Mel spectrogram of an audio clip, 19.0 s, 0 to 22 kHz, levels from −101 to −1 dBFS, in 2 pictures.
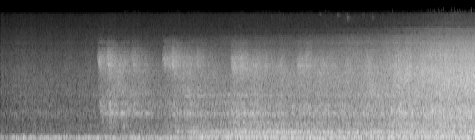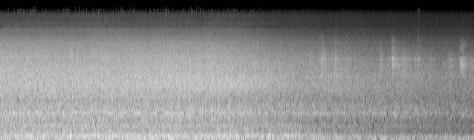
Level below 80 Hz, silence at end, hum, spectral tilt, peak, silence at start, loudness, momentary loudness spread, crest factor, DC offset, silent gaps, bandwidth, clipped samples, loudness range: -30 dBFS; 0 s; none; -3.5 dB/octave; 0 dBFS; 0 s; -16 LUFS; 18 LU; 18 dB; under 0.1%; none; 15 kHz; under 0.1%; 14 LU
